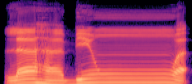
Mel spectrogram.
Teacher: ada tanwin ya yang bertemu dengan huruf waw, maka diidghamkan di situ dengan idgham atau jangan disertai gunnah ya.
